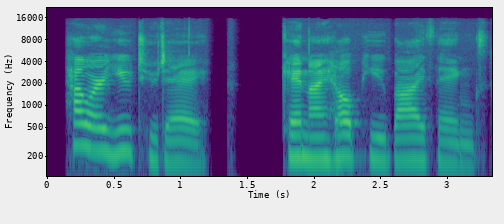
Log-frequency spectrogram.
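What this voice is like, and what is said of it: Robotic salesperson voice. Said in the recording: “That was a good robot voice.”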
